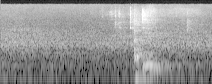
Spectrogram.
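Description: Quiet handling of a transforming robot toy's plastic and chrome-plated parts, which are jamming against each other. One short sound comes about one and a half seconds in.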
